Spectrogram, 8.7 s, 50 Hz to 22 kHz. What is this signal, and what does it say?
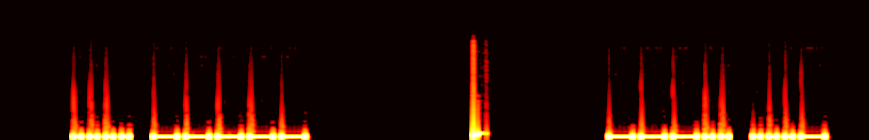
Morse code, heard as a keyed tone, about 15 wpm, 700 Hz. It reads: H 0 8 V
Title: Single-Letter Single-Number 15wpm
